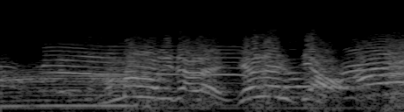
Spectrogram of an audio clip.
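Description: Several children shouting and squealing at once, high-pitched cries overlapping in a jumble.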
